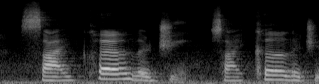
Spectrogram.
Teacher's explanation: This is psychology, not logy. The stress is on the third syllable, counting from behind. and second syllable from the front. · The stress is on the CHO.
